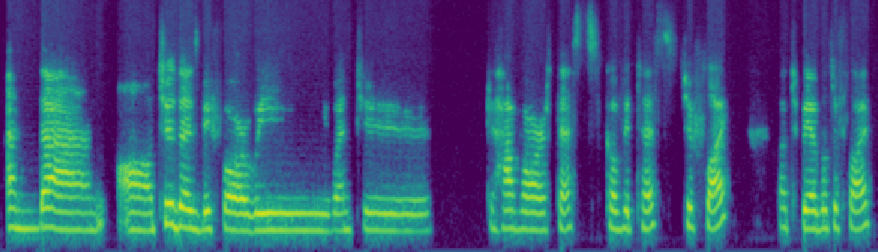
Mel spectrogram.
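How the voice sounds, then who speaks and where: A woman from Portugal with a Portuguese accent, a missionary appearing as a guest, casually tells her own story. Her medium-pitched voice is husky, slow and flat in delivery. The lo-fi recording sounds roomy and dull.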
